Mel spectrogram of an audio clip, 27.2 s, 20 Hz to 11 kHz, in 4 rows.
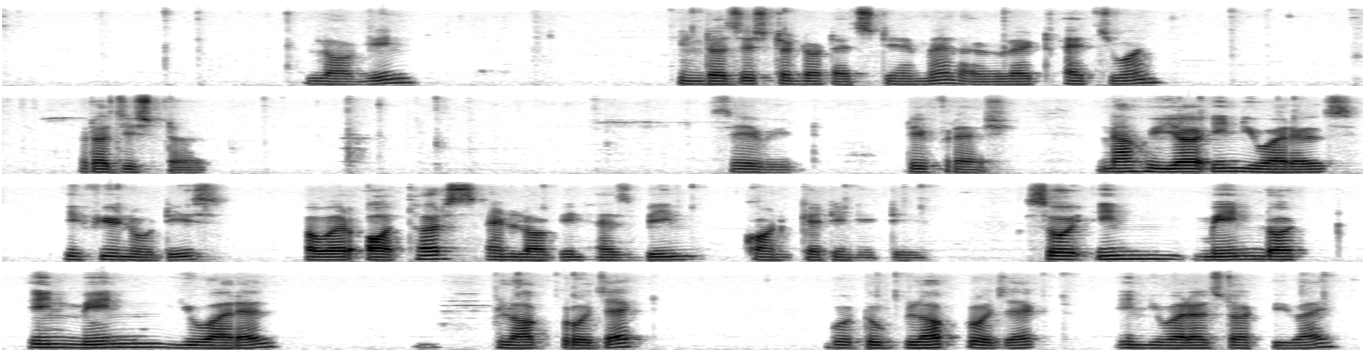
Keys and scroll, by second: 0.0-1.8 typing, 4.7-9.4 typing.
